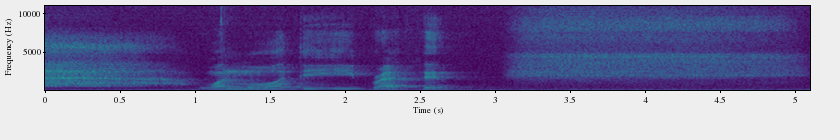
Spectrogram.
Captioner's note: inward breath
